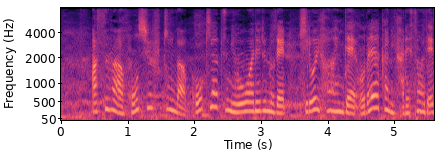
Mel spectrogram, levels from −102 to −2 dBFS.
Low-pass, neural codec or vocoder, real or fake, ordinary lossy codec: none; codec, 16 kHz, 2 kbps, FreqCodec, larger model; fake; none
